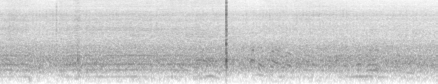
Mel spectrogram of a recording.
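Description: A flying insect buzzing around flowering hydrangeas over a steady outdoor background, with one sharp click a little over two seconds in.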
